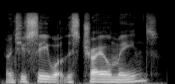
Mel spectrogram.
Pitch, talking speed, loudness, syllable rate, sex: 120 Hz, 240 wpm, -15 LUFS, 4.5 syllables/s, male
